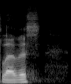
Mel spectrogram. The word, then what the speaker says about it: Levis: I can't tell if Will Levis, now that we've learned how to say his name, it's not Levis, Levis, is good for Tyjae Spears or not.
